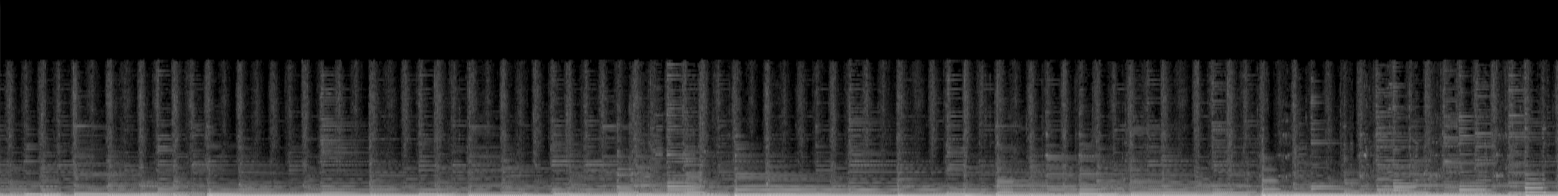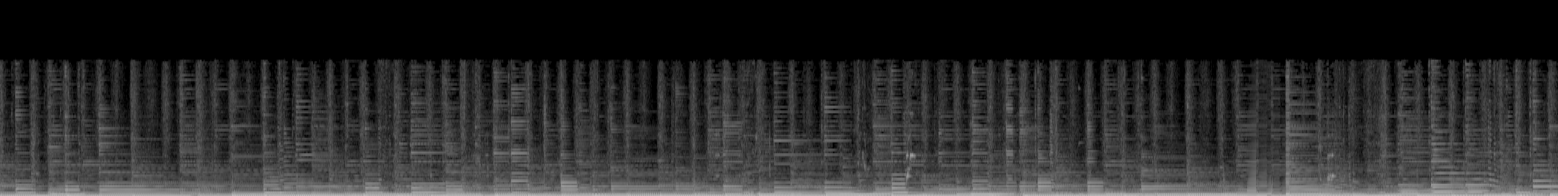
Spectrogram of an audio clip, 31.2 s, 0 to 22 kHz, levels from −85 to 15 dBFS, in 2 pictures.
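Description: From 28.06 to 28.50 s the sound goes robotic, with repeated short buffers: a rigid metallic buzz at about 94 Hz. That's likely audio arriving too slowly, so most of the stretch is roughly 11 ms snippets replayed over and over while the real material gets skipped.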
